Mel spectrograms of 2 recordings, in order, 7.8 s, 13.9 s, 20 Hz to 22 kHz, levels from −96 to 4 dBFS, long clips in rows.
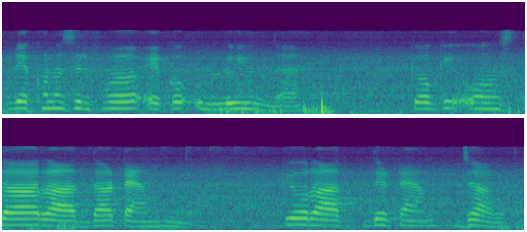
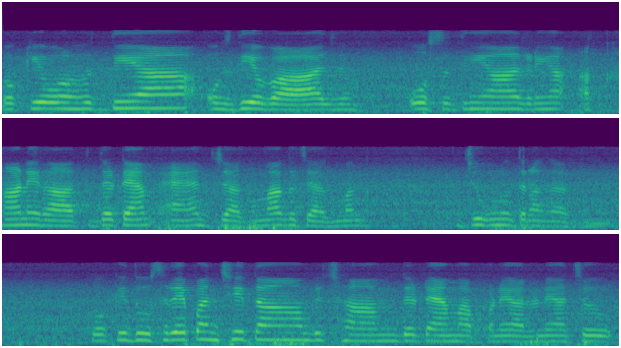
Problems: none marked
